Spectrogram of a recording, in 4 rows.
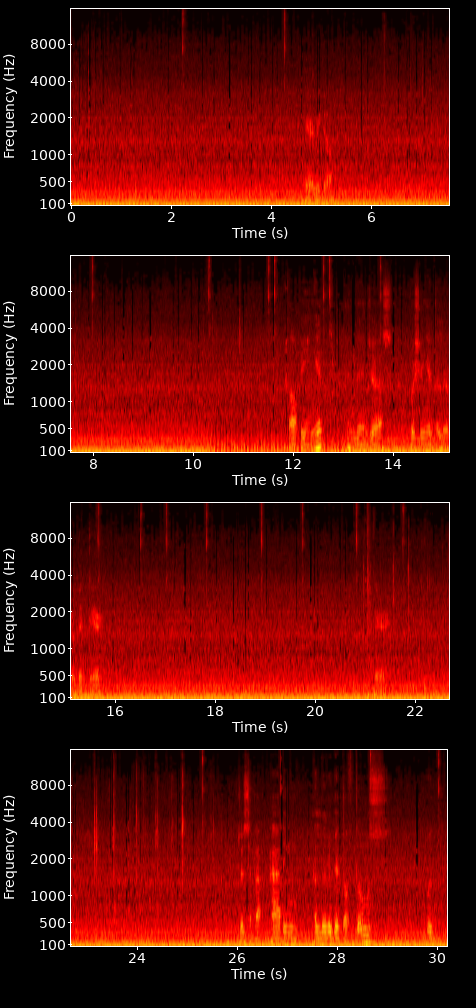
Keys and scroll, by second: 0.3 Tab, 1.2 Tab, 4.6 Tab, 6.9 Tab, 21.0 Escape, 21.5-25.4 typing.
